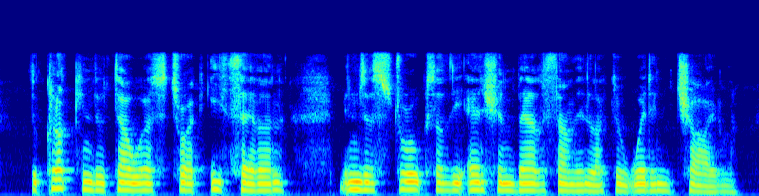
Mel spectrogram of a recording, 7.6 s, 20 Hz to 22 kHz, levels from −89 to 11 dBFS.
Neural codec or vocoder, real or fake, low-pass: none; real; 7.2 kHz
